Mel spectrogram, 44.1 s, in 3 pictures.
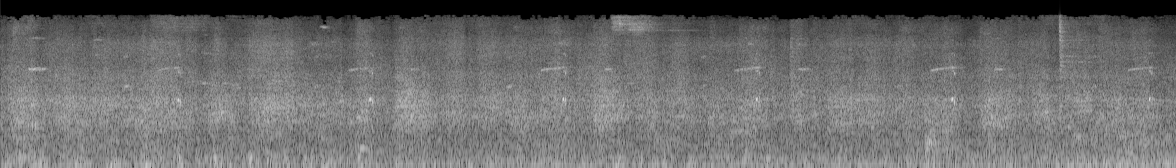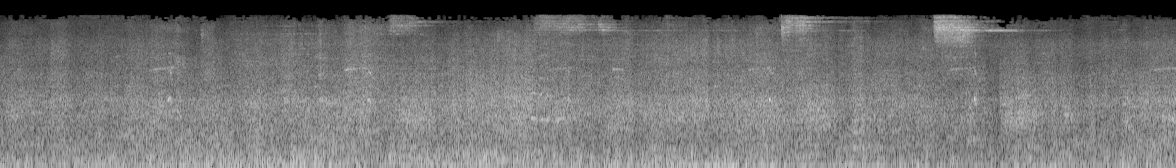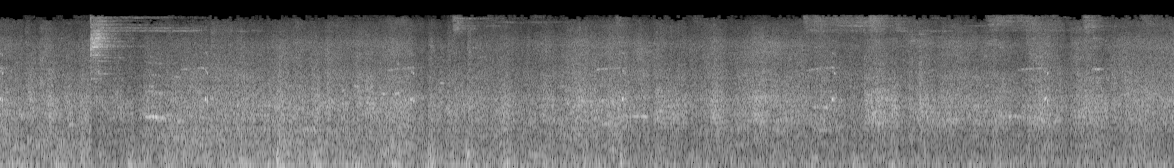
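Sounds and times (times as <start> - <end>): train wheels rumbling and rattling: 0.0 - 44.0
high wheel squeals: 0.3 - 0.7, 21.3 - 22.5, 31.1 - 32.0.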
